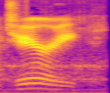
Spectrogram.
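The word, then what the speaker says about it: Gerry: Gerald, yeah, but I go by Jerry. But I spell it with a G. It's usually spelled with a J. So I get a ton of people calling me Gary, which makes no sense to me.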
